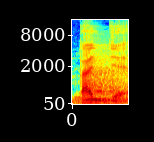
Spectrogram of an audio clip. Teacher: qalqalah sugro, huruf jim sukun di tengah-tengah kata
